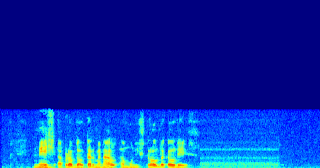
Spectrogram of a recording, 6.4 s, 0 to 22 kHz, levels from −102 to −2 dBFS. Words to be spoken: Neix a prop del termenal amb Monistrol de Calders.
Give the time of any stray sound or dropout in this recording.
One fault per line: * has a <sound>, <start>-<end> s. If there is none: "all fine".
all fine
